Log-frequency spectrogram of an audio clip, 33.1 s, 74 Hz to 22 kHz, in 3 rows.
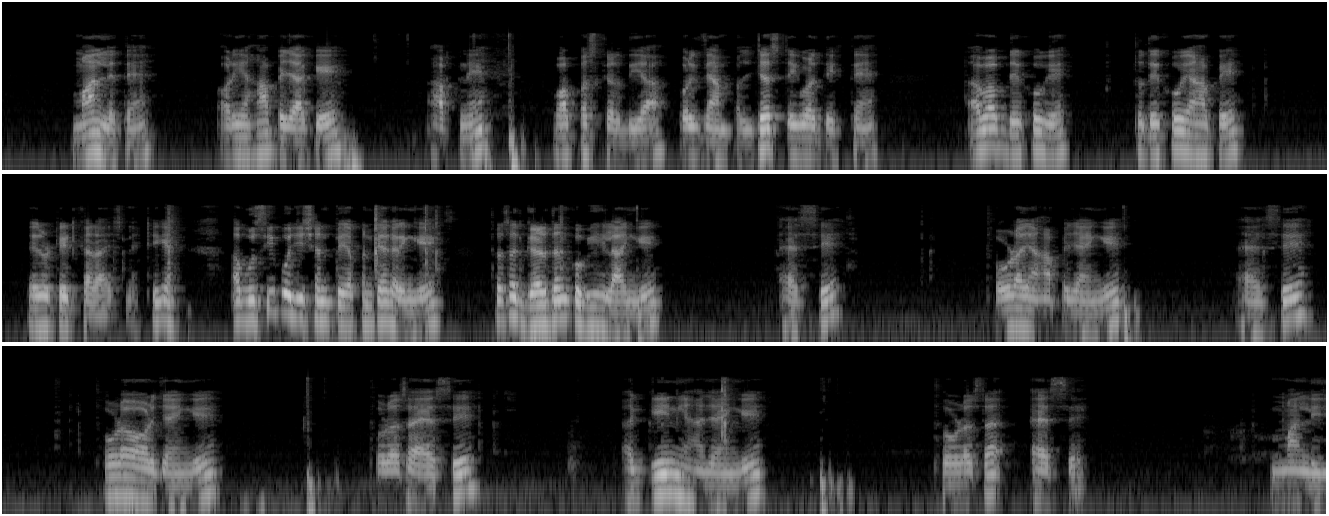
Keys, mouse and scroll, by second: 1.3-6.0 drag, 6.0 r, 8.4-17.8 drag, 17.8 r, 19.1-21.6 drag, 21.6 r, 22.9-26.2 drag, 26.2 r, 27.7-31.7 drag, 31.7 r.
